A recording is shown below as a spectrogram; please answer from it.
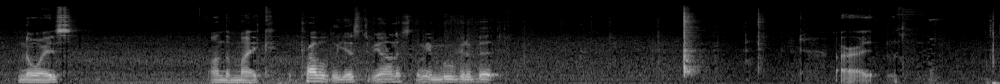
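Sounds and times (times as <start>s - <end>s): electric fan hissing: 0.0s - 10.0s.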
